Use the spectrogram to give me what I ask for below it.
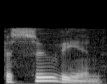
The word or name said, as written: vesuvian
